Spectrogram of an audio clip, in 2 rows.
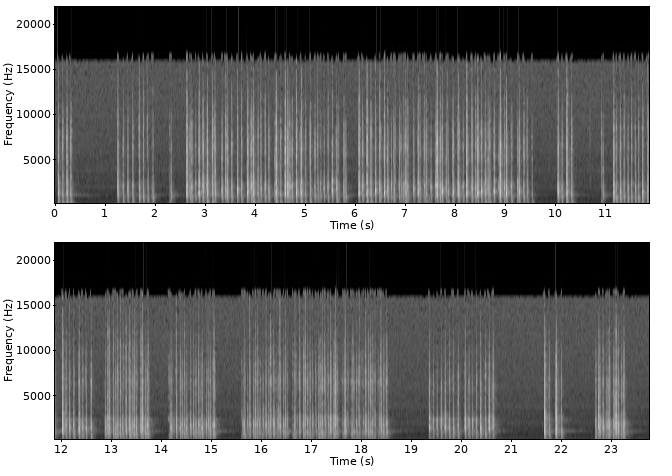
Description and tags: Keyboard Typing Sounds
Typing sounds from a LANE telecommunications 700 System keyboard. It uses ALPS SKCCBJ switches.
keyboard, keystroke, typing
